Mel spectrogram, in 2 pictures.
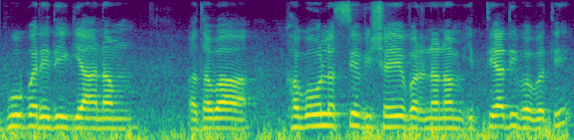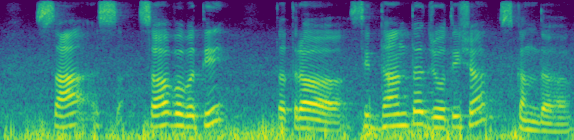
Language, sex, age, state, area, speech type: Sanskrit, male, 18-30, Tripura, rural, spontaneous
